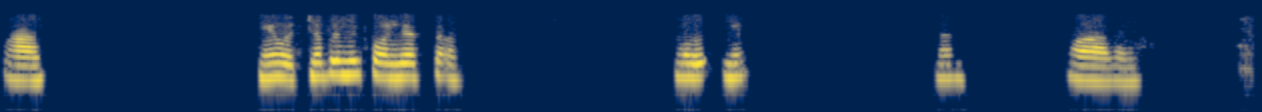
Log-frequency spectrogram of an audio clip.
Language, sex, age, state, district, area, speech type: Telugu, male, 18-30, Andhra Pradesh, Anakapalli, rural, conversation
